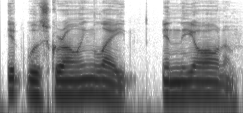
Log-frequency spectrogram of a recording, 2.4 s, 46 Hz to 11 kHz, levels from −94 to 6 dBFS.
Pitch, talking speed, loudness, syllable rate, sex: 105 Hz, 175 wpm, -14 LUFS, 4.6 syllables/s, male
